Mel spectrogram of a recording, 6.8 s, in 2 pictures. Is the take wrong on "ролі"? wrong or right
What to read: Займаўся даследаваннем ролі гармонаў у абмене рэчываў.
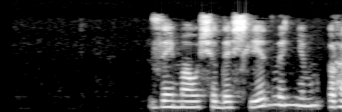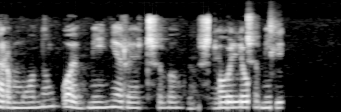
wrong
